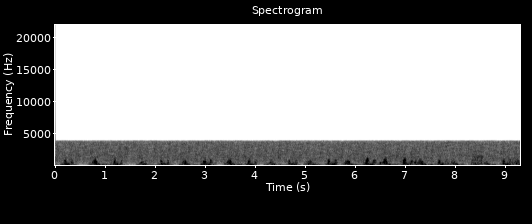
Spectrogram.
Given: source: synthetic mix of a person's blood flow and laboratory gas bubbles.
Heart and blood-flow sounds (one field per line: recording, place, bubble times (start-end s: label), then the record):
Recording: Doppler ultrasound of blood flow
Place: precordium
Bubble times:
8.37-8.57 s: bubbles
9.29-9.31 s: bubbles
From the record:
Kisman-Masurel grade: 122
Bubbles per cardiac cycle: 1 to 2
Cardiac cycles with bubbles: 10 to 50%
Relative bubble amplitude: moderate (0.250 to 0.450)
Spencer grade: 2 (many but less than half of the cardiac periods contain bubble signals, singularly or in groups)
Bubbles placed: only in the low amplitude regions of the cardiac cycle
